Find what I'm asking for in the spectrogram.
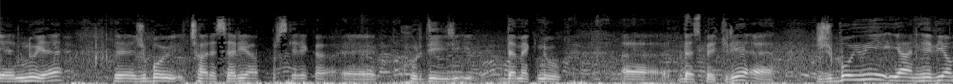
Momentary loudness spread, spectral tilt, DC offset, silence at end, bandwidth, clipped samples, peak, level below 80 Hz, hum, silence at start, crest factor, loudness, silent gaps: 7 LU; -5.5 dB/octave; under 0.1%; 0 s; 11 kHz; under 0.1%; 0 dBFS; -24 dBFS; none; 0 s; 16 dB; -19 LUFS; none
